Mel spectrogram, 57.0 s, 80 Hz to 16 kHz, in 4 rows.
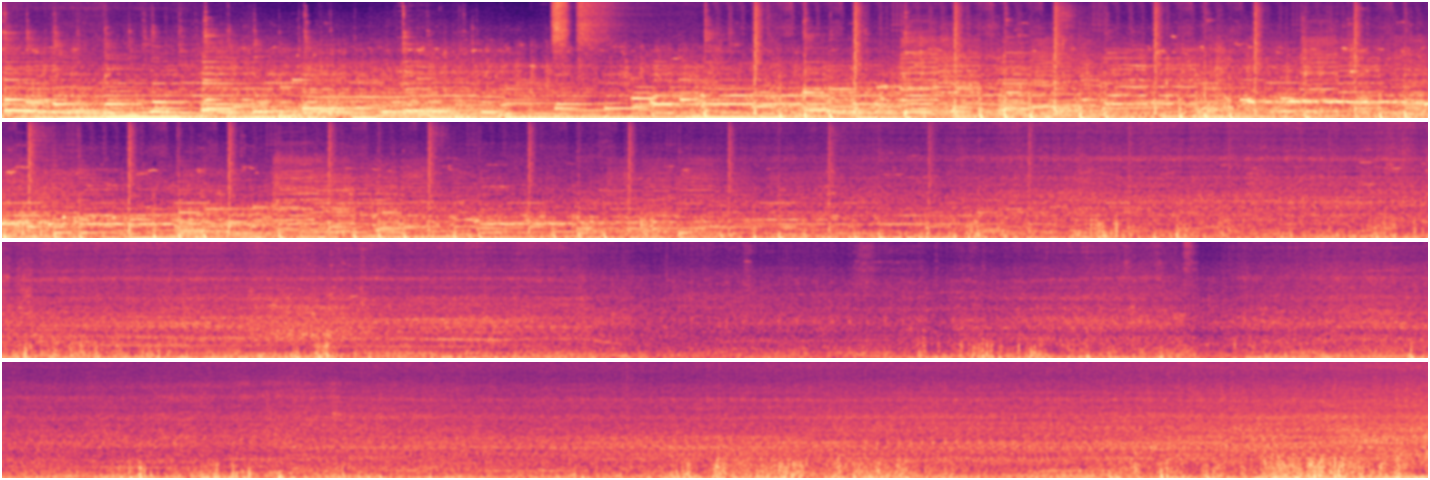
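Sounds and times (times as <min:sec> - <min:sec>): heavy diesel engine running: 0:00.0 - 0:57.0.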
